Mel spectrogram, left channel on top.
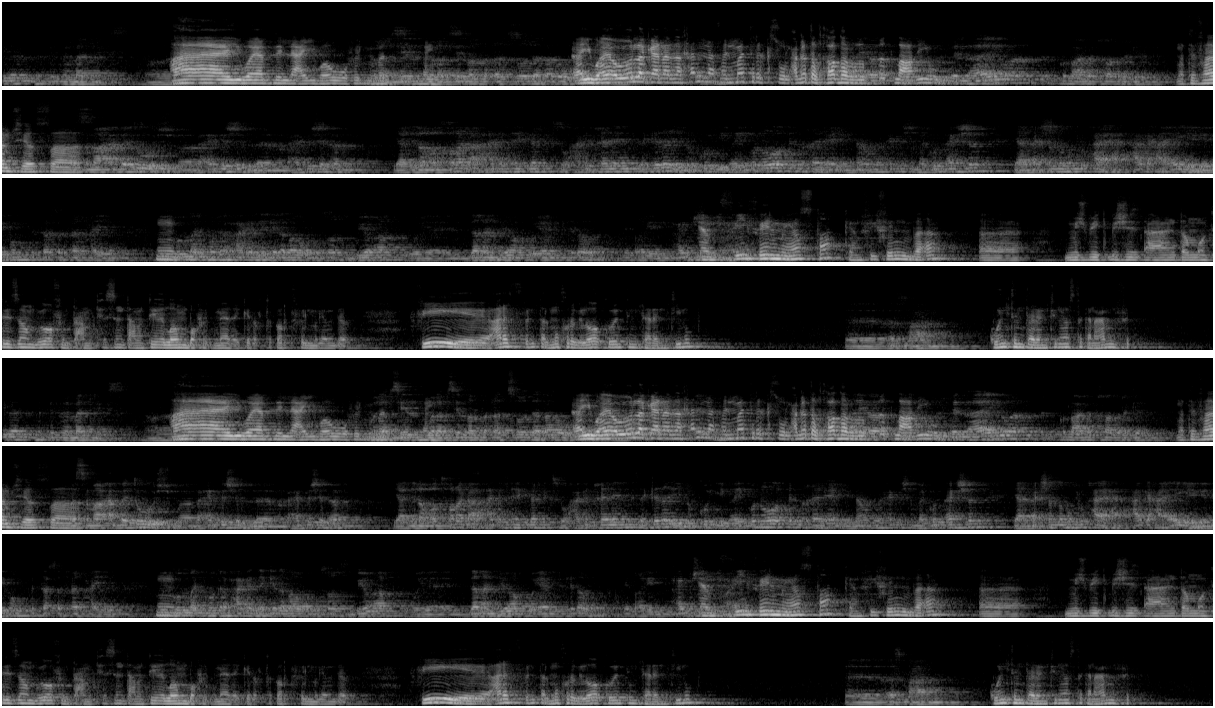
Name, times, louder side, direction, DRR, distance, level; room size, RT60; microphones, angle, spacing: voice 1, 0.0-2.0 3.6-6.3 6.9-7.1 8.5-11.5 12.8-15.6 16.0-25.4 25.8-31.7 44.8-45.8, equal, 40° right, 0 dB, 2.2 m, -36 dB
voice 2, 1.7-3.8 4.2-4.4 5.7-9.5 11.7-12.9 25.8-26.0 31.2-33.7 34.0-34.4 34.8-39.8 40.5-43.4 46.2-47.6, left 1 dB, 10° left, 13 dB, 0.5 m, -27 dB
11.0 x 11.0 x 6.3 m, 1.2 s
head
